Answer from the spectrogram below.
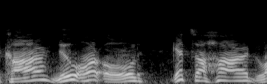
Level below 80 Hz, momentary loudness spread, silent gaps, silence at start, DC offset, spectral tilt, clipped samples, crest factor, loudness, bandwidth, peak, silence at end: -52 dBFS; 7 LU; none; 0 s; under 0.1%; -8 dB/octave; under 0.1%; 10 dB; -18 LUFS; 5.4 kHz; -8 dBFS; 0 s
